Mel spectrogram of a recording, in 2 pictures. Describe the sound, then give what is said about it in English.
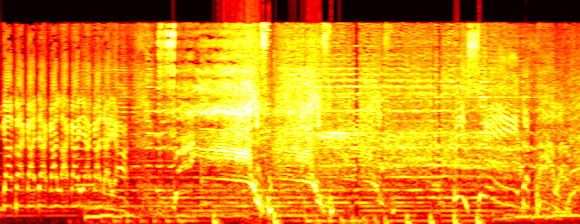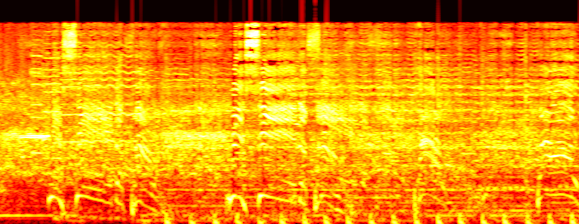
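A large crowd, hands on heads, screams the word "power" together in a loud, sustained roar of many overlapping voices that keeps going without pause for the whole stretch, with a swell partway through. “At the count of five, you place your hand on your head and scream power with just one turnaround.”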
